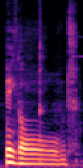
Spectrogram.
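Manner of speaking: normal talking voice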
